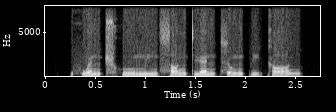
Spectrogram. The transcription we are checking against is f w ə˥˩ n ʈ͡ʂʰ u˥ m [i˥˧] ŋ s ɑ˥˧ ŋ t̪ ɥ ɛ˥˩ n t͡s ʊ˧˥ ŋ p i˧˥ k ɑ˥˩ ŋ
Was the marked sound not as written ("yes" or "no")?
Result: no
